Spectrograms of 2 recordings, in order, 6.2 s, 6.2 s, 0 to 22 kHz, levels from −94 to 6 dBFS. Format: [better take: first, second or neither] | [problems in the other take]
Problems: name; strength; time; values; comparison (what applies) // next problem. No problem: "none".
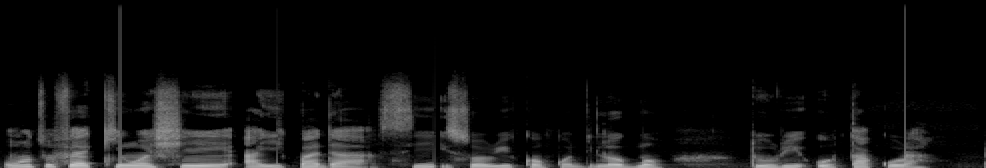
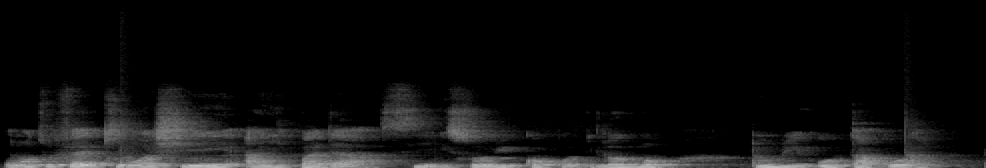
first | room echo; dies away in 0.6 s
